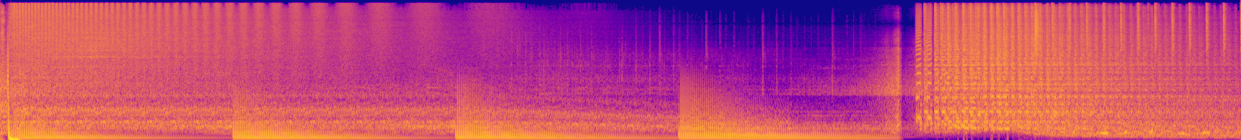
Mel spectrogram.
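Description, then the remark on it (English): A loud car engine revs hard and climbs through several gear changes, each shift dropping the pitch before it rises again, ending in a rushing roar as the car passes, during the Summer Nats car event in Canberra, Australia, where drivers do burnouts on the main street. “Oh, did you guys hear that car go past?”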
